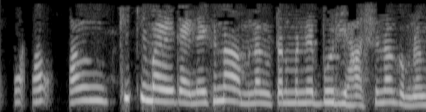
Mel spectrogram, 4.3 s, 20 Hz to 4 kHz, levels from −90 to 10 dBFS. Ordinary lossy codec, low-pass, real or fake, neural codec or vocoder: MP3, 16 kbps; 3.6 kHz; real; none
